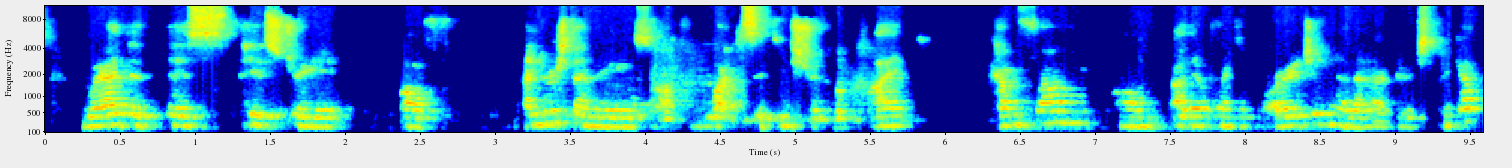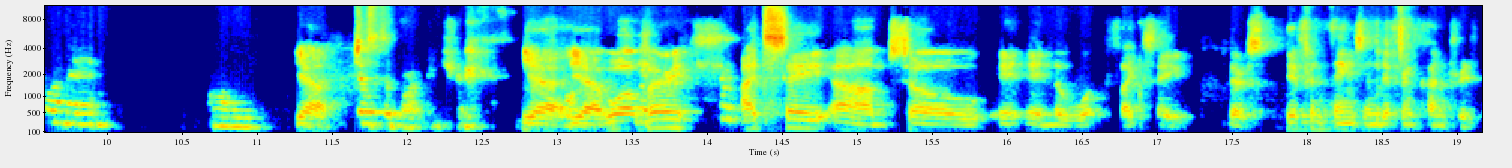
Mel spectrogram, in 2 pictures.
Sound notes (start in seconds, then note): 12.8 chuckles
